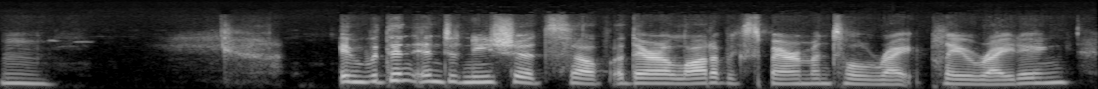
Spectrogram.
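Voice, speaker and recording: A woman's voice: medium pitch, a little fast, no room sound. A woman interviewer asking casual questions in a tentative way, rephrasing as she goes. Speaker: interviewer, podcast host.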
